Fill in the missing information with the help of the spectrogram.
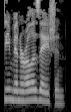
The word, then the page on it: demineralisation: British English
